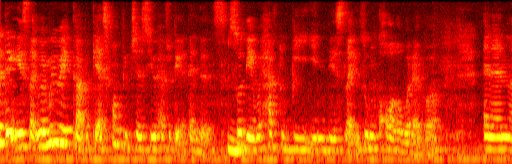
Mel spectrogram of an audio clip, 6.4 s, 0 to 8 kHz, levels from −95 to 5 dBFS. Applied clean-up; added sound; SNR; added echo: none; none; none; none.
